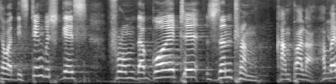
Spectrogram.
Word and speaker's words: Goethe: The Goethe Zentrum, this OE is pronounced like an Ö. Goethe Zentrum.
